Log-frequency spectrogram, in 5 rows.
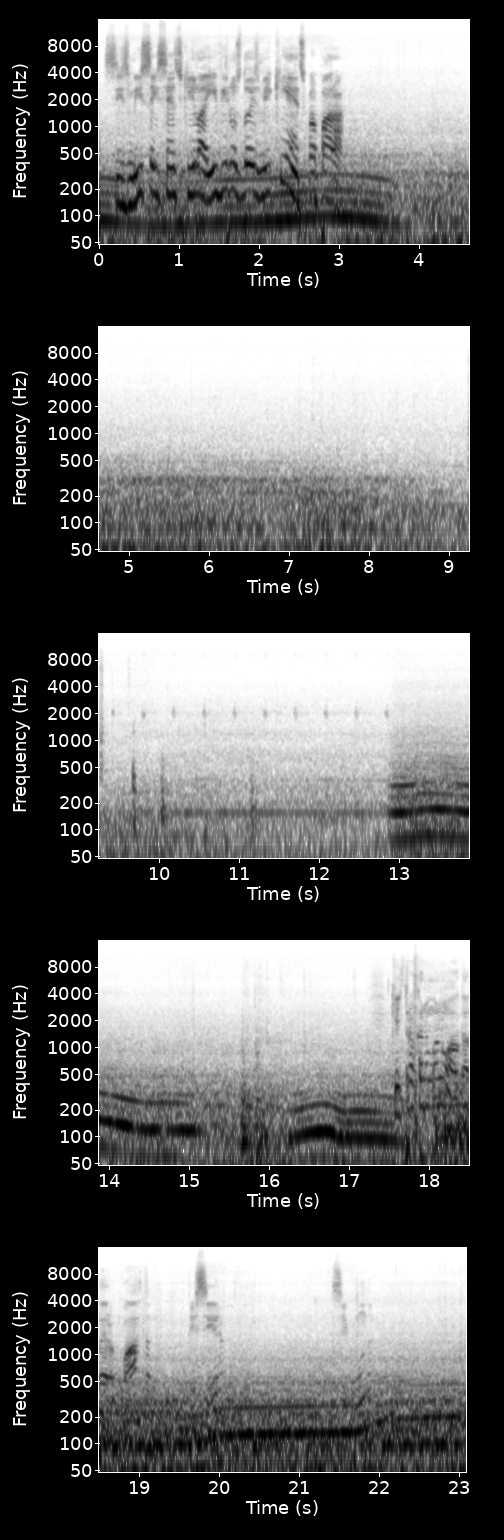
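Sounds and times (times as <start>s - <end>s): low car exhaust rumble: 0.0s - 23.0s
turn signal ticking: 7.0s - 13.5s.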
